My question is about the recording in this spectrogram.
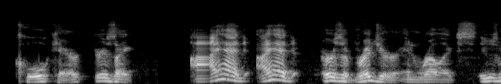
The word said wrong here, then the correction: Ezra: Did you say Urza Bridger? – Ezra. Oh my god, what is it with your pronunciations? – I've never watched Rebels.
